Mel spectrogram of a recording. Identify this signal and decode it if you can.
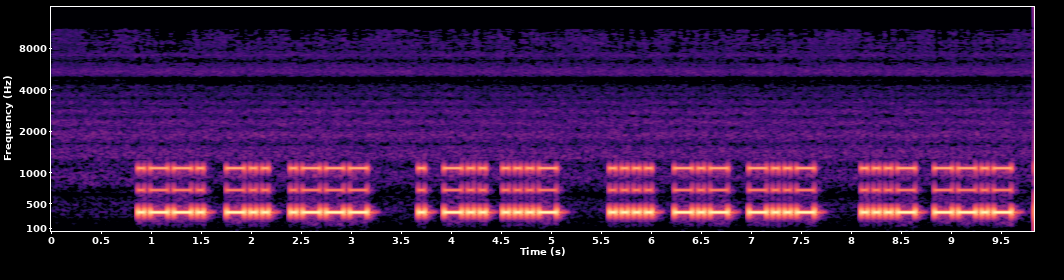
Morse code, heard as a keyed tone, hand-sent with a paddle, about 20 wpm, 360 Hz. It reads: PDJ EDV HKX …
